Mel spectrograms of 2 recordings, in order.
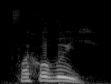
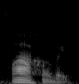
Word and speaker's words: фаховий: новий неправильний наголос новий фаховий неправильний наголос фаховий беремо неправильний беремо Ідемо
